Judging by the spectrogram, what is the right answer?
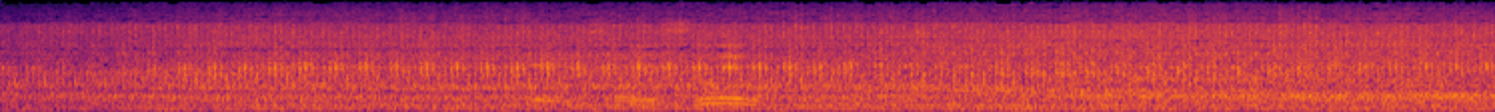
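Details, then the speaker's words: Engine knocking at idle with a light, fairly even tapping over the hum, on the sixth run to work through added fluid; the knock has not gone away, no cause found yet. "але на жаль стукіт нікуди не пішов не зник"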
